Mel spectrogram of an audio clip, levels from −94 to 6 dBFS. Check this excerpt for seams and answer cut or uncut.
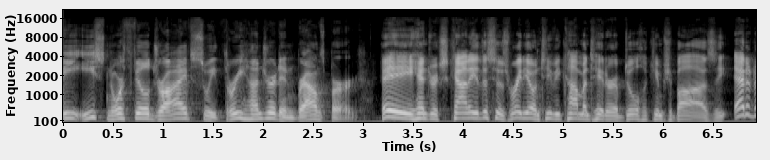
cut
